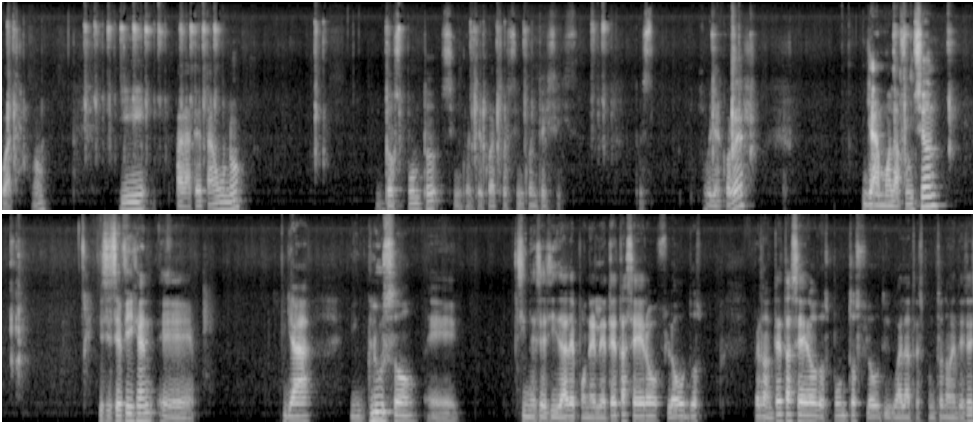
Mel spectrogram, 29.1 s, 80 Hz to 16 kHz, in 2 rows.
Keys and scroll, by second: 0.0-0.7 typing, 1.2 Right, 1.5 Left, 2.3 Right, 2.9 Right, 4.7-7.8 typing, 8.8 Right, 10.9 ctrl+Return, 13.3 BackSpace, 14.7 shift+9.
